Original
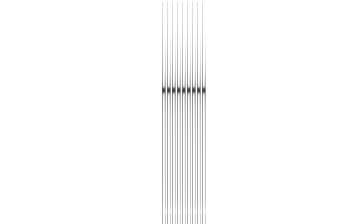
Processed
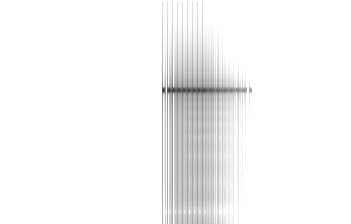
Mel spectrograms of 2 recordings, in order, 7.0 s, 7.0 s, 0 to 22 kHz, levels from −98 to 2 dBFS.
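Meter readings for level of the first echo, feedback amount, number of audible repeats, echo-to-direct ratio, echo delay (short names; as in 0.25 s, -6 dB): -7.0 dB, 58%, 6, -5.0 dB, 0.134 s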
